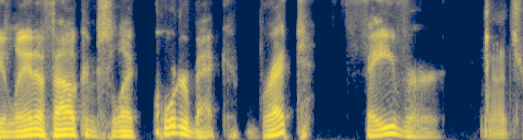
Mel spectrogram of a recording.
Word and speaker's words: Favre: The Atlanta Falcons select quarterback Brett Favre. That's right. Brett Favre. Which would be how you would pronounce it if you would look at it logically, because the R is after the V.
